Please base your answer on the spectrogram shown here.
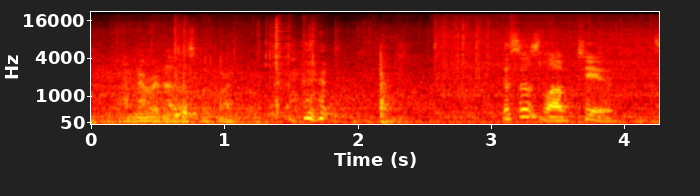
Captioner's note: chuckles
